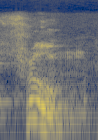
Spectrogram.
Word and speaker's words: Frome: On Wednesday, I went down to Frome in Somerset to find out why everyone pronounces it Froome.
